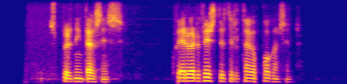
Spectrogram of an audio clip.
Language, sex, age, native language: Icelandic, male, 30-39, Icelandic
